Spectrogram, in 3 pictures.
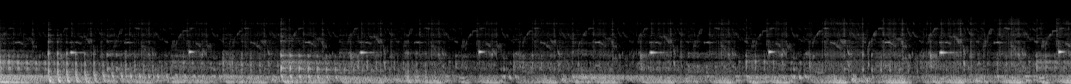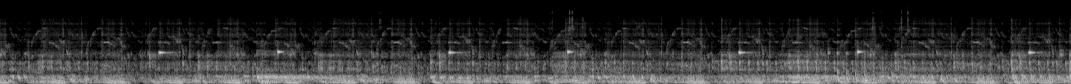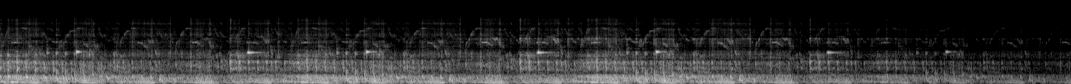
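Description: No-input feedback-loop noise through a chain of guitar effects pedals (tremolo, Boss SL-2 Slicer, Alexander Syntax Error): layered looped phrases of rapidly chopped, stuttering electronic tone with low downward sweeps repeating every couple of seconds and a short high blip about once a second.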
